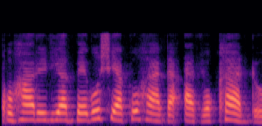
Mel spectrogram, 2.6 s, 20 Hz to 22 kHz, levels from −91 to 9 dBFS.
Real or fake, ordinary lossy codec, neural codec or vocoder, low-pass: fake; none; codec, 16 kHz, 1 kbps, FunCodec, trained on Chinese and English, 50 frames a second; 7.2 kHz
